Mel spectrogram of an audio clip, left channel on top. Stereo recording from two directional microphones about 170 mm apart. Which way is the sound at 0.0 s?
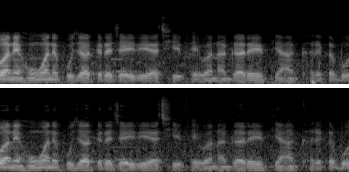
10° right (ahead or behind).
